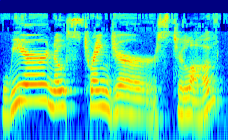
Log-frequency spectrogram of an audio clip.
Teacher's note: Atenção aí para letra R com a língua enrolada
